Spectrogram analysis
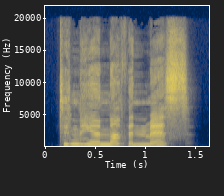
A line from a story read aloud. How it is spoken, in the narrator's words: she shouted back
